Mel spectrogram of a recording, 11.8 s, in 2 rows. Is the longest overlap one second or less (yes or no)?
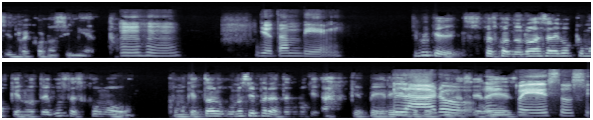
no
